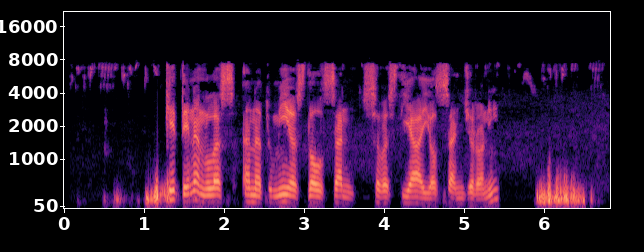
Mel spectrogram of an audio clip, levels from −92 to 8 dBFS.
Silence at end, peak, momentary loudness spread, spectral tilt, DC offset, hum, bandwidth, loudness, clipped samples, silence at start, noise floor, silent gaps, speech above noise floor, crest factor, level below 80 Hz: 0.2 s; 0 dBFS; 12 LU; -4 dB/octave; under 0.1%; none; 8 kHz; -18 LUFS; under 0.1%; 0.3 s; -44 dBFS; none; 26 dB; 18 dB; -56 dBFS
